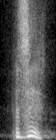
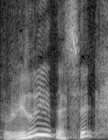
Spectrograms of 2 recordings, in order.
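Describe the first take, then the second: First: Said in the usual way. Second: Really? then That's it rising in disbelief; incredulous. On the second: Retold or imitated. Reader reacting to the short Bible account, incredulous. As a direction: ask That's it as if you can't believe it. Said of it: "You're like".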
